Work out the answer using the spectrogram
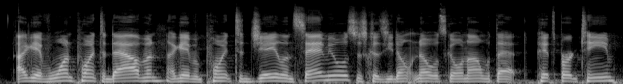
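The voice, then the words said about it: Put-on accent, annoying. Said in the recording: “I need to lose this accent ... annoying”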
